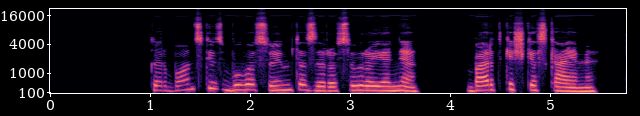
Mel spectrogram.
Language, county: Lithuanian, Vilnius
